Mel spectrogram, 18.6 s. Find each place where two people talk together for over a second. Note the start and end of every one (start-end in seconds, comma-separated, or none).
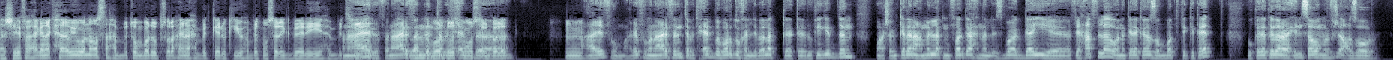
4.5-6.4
